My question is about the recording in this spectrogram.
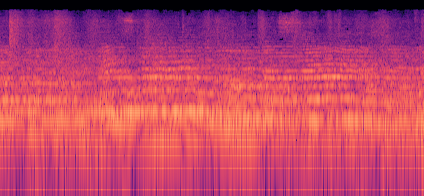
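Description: Group singing of a folk dance song, accompanied by fiddle and accordion.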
